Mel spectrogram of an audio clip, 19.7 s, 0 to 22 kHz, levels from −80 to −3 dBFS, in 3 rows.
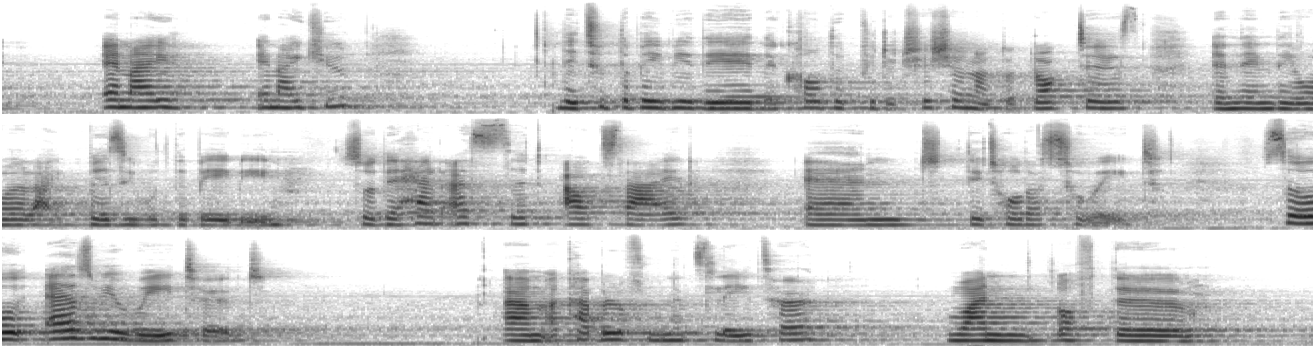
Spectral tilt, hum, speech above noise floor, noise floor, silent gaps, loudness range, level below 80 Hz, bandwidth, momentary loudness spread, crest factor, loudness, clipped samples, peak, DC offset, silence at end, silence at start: -3.5 dB/octave; none; 26 dB; -48 dBFS; none; 4 LU; -62 dBFS; over 20 kHz; 15 LU; 20 dB; -22 LUFS; under 0.1%; -4 dBFS; under 0.1%; 0.05 s; 0 s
